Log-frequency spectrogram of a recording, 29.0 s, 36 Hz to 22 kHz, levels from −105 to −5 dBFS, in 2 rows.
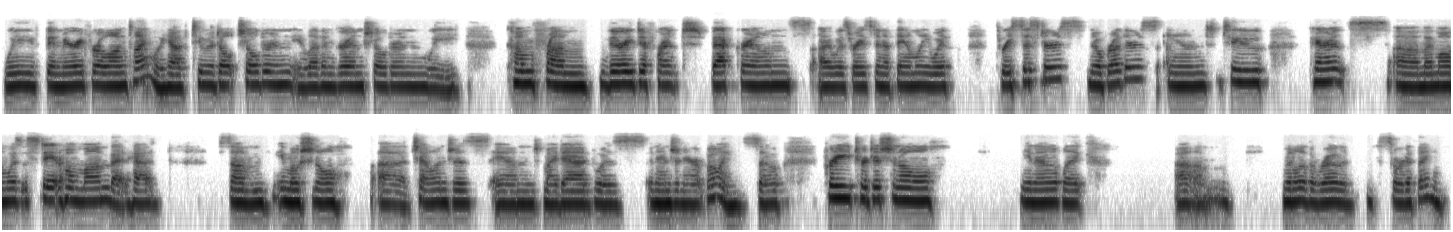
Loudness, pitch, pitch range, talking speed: -22 LUFS, 185 Hz, 175-200 Hz, 145 wpm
